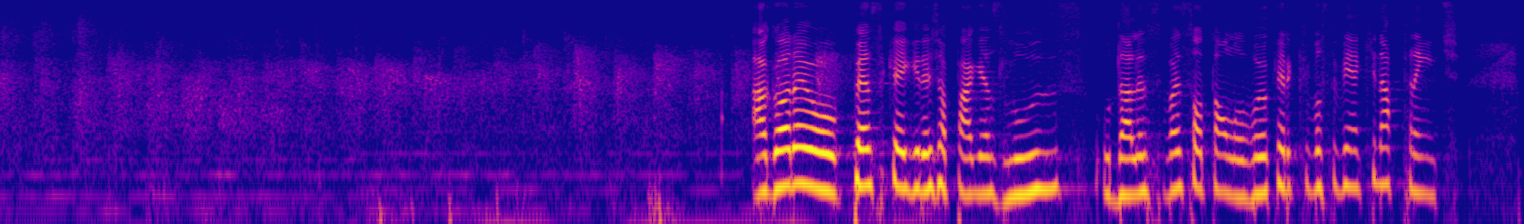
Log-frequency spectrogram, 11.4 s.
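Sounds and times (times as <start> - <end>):
audience applauding: 0.0 - 6.6
speech: 5.7 - 11.4.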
